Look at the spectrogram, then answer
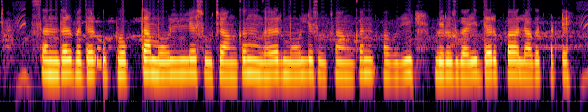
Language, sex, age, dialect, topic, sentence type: Bhojpuri, female, 18-24, Northern, banking, statement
